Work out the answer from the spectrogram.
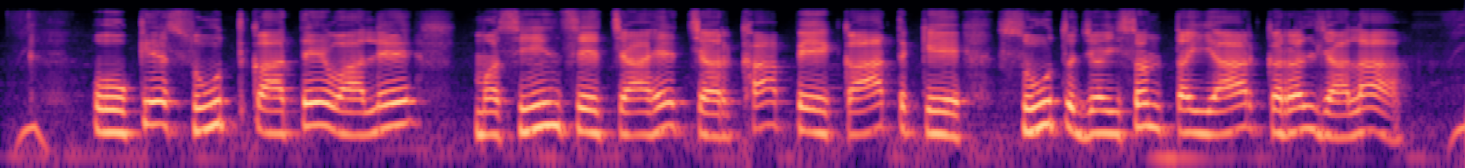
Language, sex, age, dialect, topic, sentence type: Bhojpuri, male, 31-35, Western, agriculture, statement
